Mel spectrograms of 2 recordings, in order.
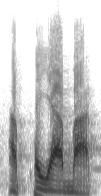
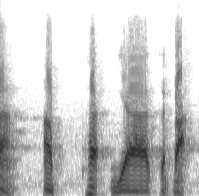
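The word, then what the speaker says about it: อัพยากตะ: ดี ไม่ ชั่ว เรียก อัพยา บาท วง เล็บ อ่าน ว่า อัพยา กตะ เอ้อ ไม่ ท่าน ได้ ดู เมื่อ กี้ นี้ อ พยาก กตะ ไม่ ใช่ อพยาบาท อพ ยากต อัพ ยากต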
